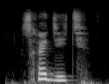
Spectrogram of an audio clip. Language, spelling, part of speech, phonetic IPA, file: Russian, сходить, verb, [sxɐˈdʲitʲ], Ru-сходить.ogg
- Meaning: 1. to go down, to come down, to descend, to get off 2. to come off, to disappear 3. to pass by 4. to pass for, to be taken for 5. to drift 6. to go and get, to fetch 7. to go and come back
